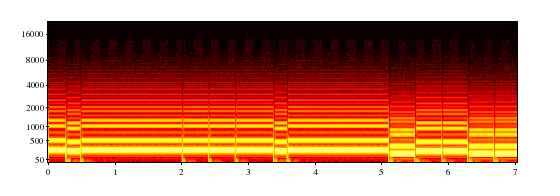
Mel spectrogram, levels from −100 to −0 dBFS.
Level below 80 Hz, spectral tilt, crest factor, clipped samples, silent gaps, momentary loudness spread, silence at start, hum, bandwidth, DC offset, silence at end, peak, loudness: -46 dBFS; -12 dB/octave; 6 dB; under 0.1%; none; 1 LU; 0 s; none; 3.4 kHz; under 0.1%; 0 s; -8 dBFS; -16 LUFS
